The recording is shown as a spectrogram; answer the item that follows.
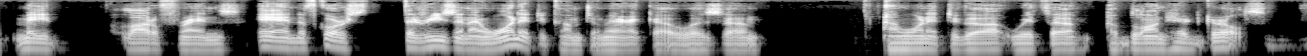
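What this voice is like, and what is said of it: Smooth British accent. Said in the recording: “I had a British accent ... your smooth accent”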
